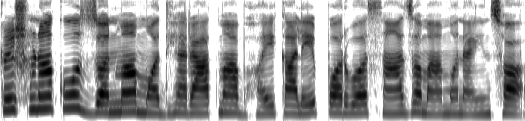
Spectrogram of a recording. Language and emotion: Nepali, neutral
